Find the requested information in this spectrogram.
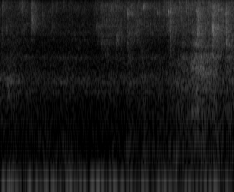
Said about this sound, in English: I need to turn off the water then.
